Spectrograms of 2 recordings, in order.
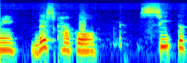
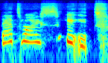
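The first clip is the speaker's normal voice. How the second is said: very high shrieking scream; 13 semitones higher, 4 dB quieter than usual. Act out somebody screaming over a seat at the half-full gate, imitating a classic Karen screaming. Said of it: "Like a classic Karen voice".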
